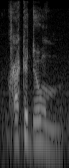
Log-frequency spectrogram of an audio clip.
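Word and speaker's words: Krakadom: so first stop is crack a dome crocodile we were just debating before this that's how you pronounce it yeah they've removed the umlaut over the o for fifth edition which makes a lot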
